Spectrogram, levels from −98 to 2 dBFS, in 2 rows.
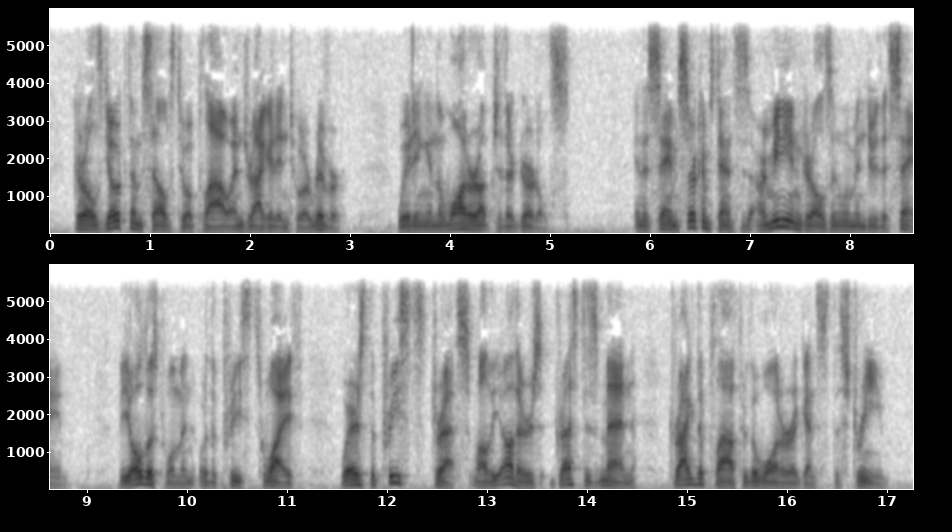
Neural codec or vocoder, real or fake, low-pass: none; real; 5.4 kHz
